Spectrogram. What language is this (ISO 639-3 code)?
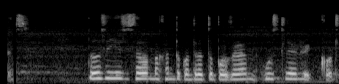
spa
